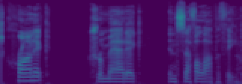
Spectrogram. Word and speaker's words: chronic traumatic encephalopathy: Define for us chronic traumatic encephalopathy.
